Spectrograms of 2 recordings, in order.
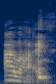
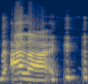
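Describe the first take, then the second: First: Said in the usual way. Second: Laughing it out loud. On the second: Real, not acted. Correcting herself about the shirt, laughing. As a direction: crack up mid-phrase.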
